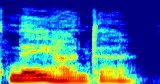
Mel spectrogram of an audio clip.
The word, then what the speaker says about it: Nahunta: Not to be the pronunciation police, but it's Nahunta, isn't it? – Yes.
